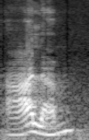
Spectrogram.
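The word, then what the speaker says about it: عَلَم: quiet so this is alam there is fatha over the lamb this is elm there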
